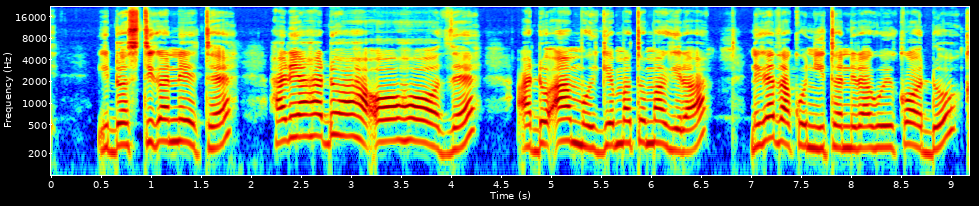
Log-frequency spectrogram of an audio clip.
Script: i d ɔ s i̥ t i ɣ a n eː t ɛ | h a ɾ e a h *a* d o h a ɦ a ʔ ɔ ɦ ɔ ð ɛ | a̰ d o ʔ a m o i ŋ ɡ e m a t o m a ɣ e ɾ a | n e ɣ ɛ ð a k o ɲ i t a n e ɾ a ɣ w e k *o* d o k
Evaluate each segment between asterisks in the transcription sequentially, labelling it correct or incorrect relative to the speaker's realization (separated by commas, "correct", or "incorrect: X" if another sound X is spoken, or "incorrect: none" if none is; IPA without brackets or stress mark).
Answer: correct, incorrect: ɔ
